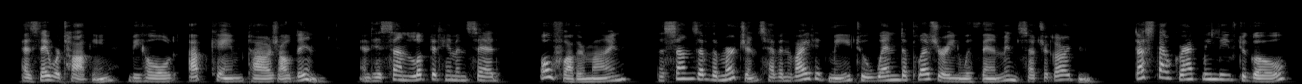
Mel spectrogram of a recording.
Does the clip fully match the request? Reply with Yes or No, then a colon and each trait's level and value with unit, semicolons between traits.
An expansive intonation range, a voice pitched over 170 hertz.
Yes: wide, 7.8 semitones; high, 190 Hz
